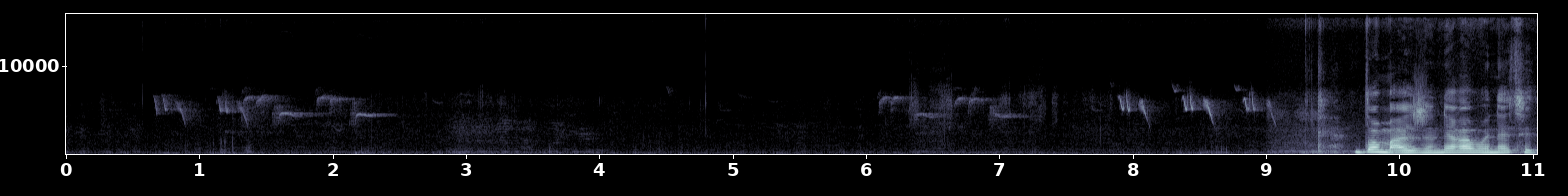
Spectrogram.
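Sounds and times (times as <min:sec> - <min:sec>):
faint high bird chirps: 0:00.0 - 0:10.5.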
